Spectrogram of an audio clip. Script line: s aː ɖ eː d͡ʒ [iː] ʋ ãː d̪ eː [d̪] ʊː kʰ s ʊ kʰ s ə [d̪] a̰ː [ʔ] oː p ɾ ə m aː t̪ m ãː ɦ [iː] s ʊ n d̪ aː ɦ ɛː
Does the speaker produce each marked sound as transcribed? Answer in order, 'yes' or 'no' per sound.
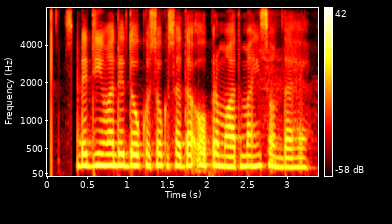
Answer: yes, yes, yes, yes, yes

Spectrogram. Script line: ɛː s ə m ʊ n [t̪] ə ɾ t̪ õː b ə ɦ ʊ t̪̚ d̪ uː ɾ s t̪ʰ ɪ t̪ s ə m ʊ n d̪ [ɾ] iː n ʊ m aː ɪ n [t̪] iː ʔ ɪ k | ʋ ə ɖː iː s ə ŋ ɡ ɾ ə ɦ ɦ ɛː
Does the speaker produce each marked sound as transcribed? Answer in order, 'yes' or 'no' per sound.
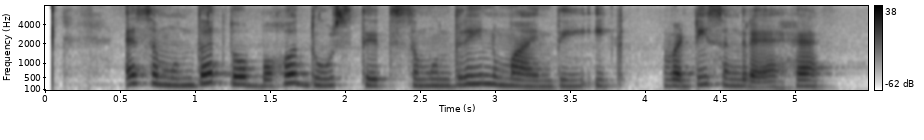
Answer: no, yes, no

